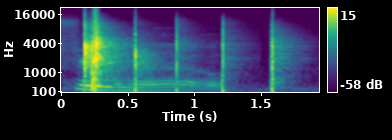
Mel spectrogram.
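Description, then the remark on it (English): Sharp hand claps on a count of one, two, three: a loud double clap opens, then single claps follow at uneven intervals, about once every third of a second. A voice talks in a sing-song tone between the early claps. “One, two, three, clap.”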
